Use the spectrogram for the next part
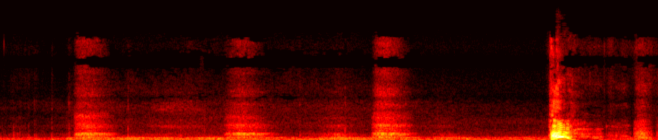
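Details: Bernese Mountain Dogs playing in snow; soft rhythmic puffs about once a second, then a single loud, sharp bark near the end, followed by a faint short sound.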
